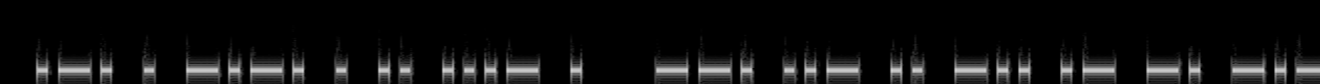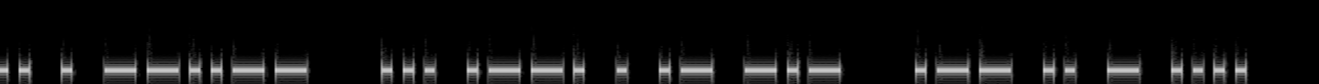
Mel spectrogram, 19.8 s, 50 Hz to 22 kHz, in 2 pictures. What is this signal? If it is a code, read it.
Morse code, heard as a keyed tone, about 16 wpm, 700 Hz. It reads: RECEIVE GUIDANCE, SPEAK WITH
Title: Sentences from Top 1600 Words 15wpm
